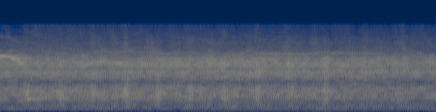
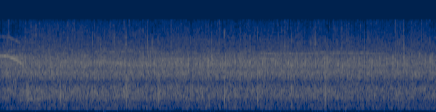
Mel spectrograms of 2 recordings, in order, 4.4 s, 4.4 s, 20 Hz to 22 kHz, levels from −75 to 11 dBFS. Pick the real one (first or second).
second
